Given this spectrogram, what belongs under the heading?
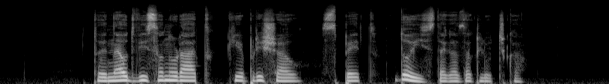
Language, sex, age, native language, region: Slovenian, female, 30-49, Slovenian, Central Slovenia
